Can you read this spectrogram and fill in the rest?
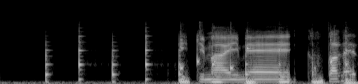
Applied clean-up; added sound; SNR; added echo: neural diffusion model UNIVERSE++.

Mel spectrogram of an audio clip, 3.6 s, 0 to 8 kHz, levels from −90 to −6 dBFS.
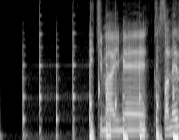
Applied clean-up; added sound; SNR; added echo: neural mask model RNNoise.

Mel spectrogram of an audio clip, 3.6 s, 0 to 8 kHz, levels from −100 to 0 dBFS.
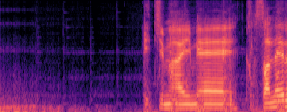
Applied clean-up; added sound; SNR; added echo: neural separator model SepFormer DNS4.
